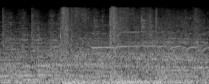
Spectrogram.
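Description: Film battle soundtrack: horses galloping and a horse whinnying about a second in, over loud dramatic music.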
